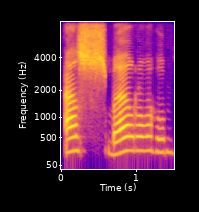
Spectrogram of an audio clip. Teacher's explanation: Untuk huruf shotnya sudah sangat tebal. Bagus sekali. Tapi hamzahnya nggak boleh ikut-ikutan tebal.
